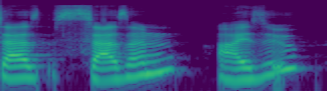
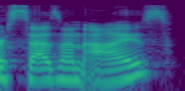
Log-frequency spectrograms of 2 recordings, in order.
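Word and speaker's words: 3×3 Eyes: It's pronounced Sazen Aizu, so, or Sazen Eyes. Because Sazen is how you say 3x3 in the Japanese multiplication table.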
